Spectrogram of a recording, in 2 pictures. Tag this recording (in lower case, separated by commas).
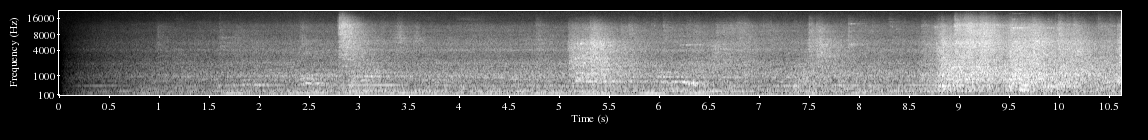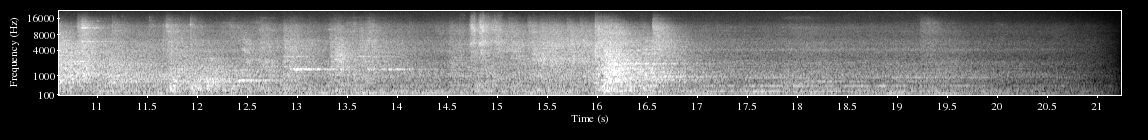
human group actions, hiss, mechanisms, chatter, rattle, engine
